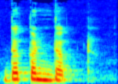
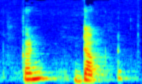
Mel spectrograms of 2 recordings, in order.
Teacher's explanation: Con is the noun meaning a standard of behavior, while the conduct, stress on a duct, conduct, emphasize on the second syllable, is the verb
